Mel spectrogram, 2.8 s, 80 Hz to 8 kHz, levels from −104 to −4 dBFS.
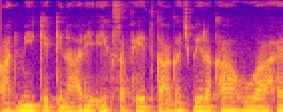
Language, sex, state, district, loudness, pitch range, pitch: Hindi, male, Haryana, Charkhi Dadri, -15 LUFS, 110-115 Hz, 115 Hz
